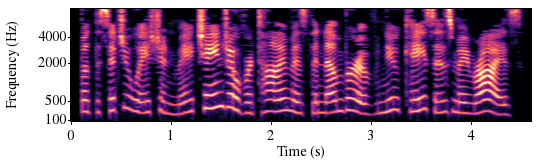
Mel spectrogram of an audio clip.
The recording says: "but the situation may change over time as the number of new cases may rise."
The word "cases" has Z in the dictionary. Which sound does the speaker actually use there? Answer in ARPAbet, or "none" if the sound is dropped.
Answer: Z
